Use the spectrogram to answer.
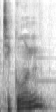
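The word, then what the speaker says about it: qigong: Exacto Exacto porque bueno el chikun que se escribe kiong que muchas veces la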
